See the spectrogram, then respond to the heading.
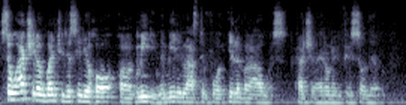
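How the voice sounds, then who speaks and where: A man talks at a very fast pace with lively intonation and big swings in loudness. His tone is dark and mellow. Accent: Chinese. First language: Chinese. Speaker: political candidate. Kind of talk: interview. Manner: halting, with frequent repetitions.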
